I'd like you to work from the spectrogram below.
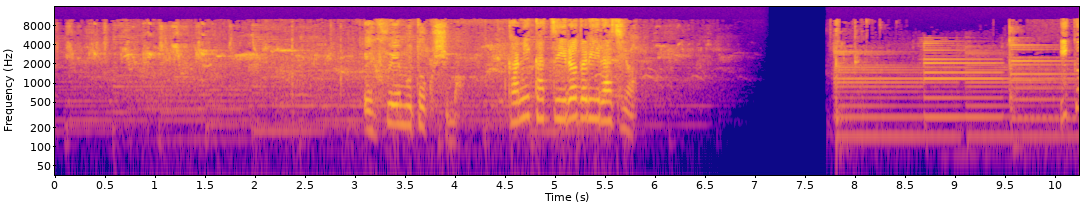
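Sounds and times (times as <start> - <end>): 
birds chirping: 0.0 - 7.1
speech: 3.1 - 5.9.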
